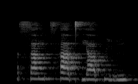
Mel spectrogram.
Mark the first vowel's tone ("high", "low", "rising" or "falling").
high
